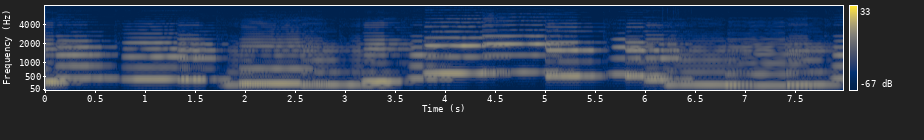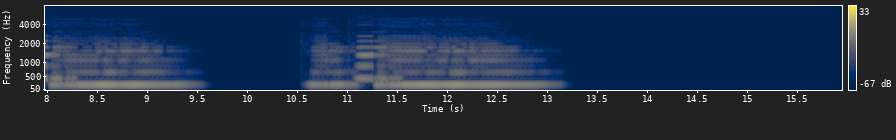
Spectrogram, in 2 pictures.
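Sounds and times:
clarinet: 0.0 - 9.6, 10.6 - 13.2.

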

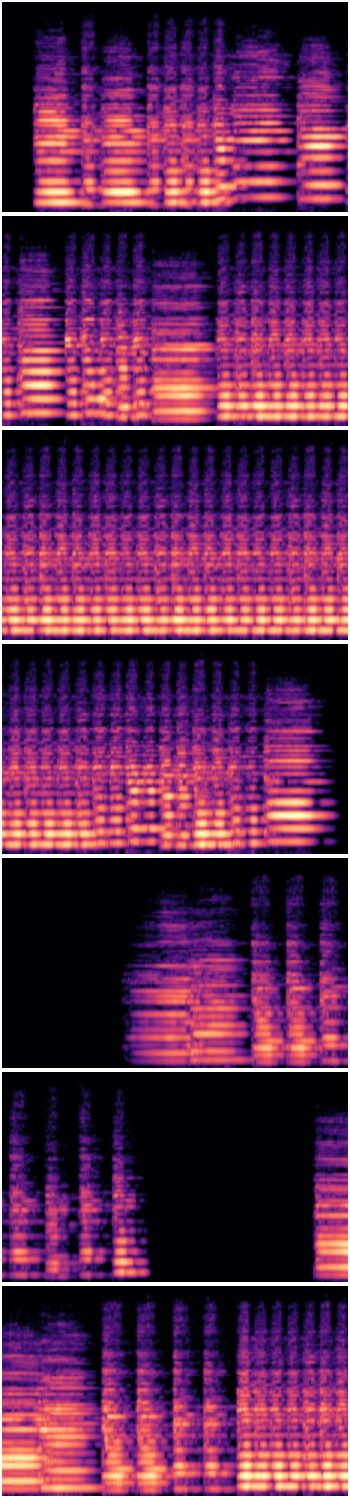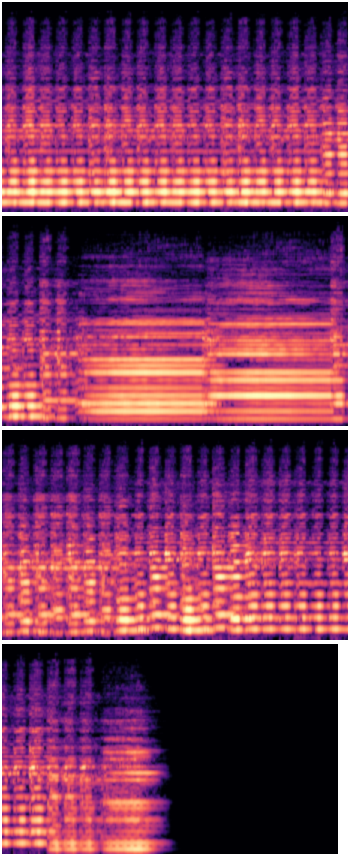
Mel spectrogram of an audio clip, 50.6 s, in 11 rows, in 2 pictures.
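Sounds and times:
cello: 0.4 - 18.3, 20.2 - 25.1, 27.2 - 48.4.

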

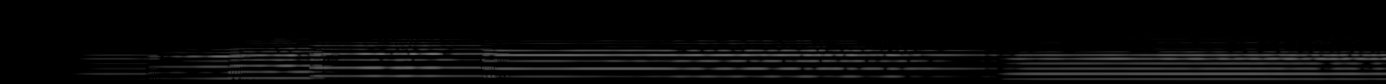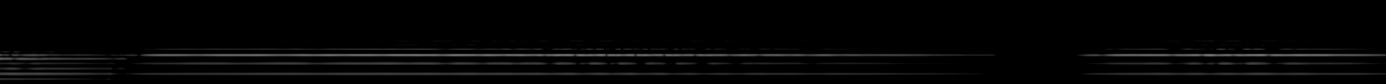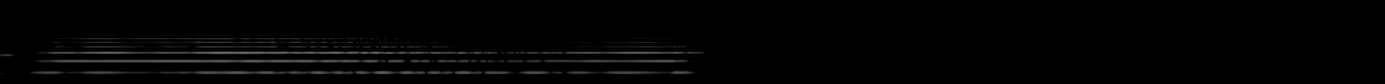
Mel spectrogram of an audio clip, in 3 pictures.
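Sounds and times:
oboe: 0.7 - 23.7, 24.6 - 34.8.

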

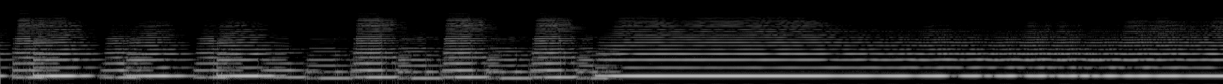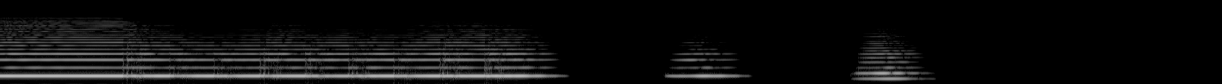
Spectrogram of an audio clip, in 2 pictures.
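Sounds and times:
horn: 0.0 - 17.8, 18.9 - 19.6.

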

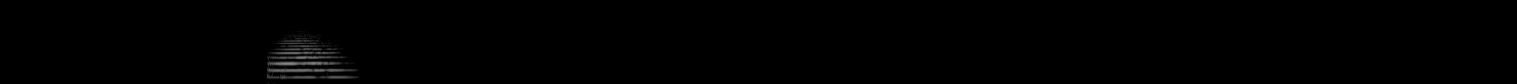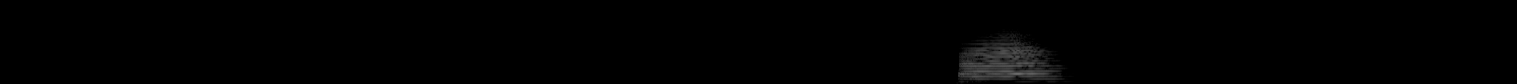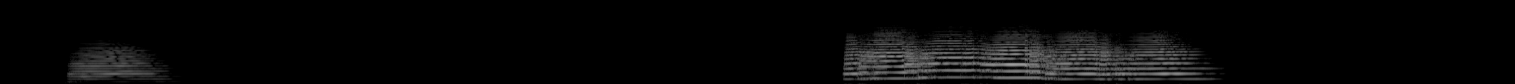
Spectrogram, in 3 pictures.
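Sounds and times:
trombone: 2.7 - 3.6, 24.8 - 25.8, 31.0 - 32.0, 38.8 - 42.5.

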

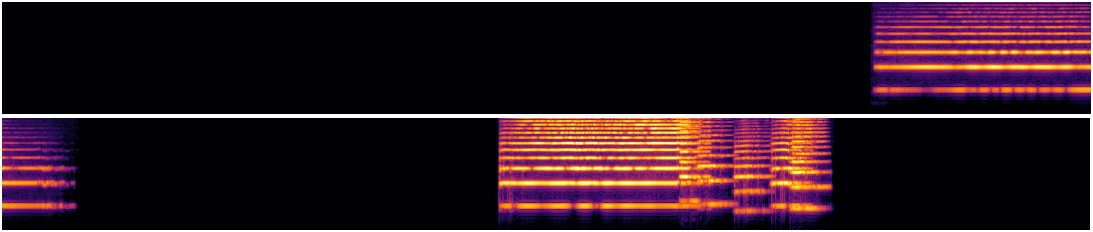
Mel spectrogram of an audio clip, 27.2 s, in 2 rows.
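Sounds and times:
trumpet: 10.9 - 14.6, 19.8 - 24.0.

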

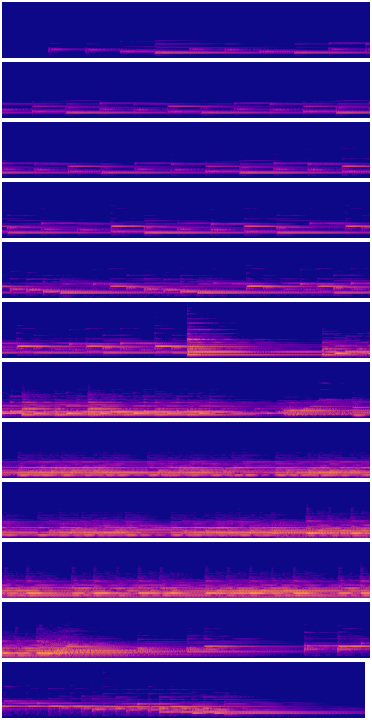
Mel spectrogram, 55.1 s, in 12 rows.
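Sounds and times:
harp: 0.6 - 55.1.

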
